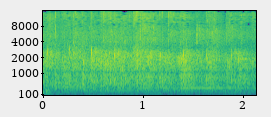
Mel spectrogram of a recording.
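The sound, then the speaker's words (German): Applause follows a music performance. Moderately loud, even clapping runs throughout at a steady density. “Das ist ein Applaus wert.”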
